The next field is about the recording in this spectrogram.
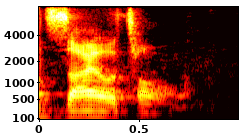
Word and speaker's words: xylitol: So one of the chemicals that's in your toothpaste, right, that's in your mouthwash, is a sweetener called xylitol. – I always wondered how to pronounce that. It's the one that's X, Y.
